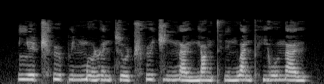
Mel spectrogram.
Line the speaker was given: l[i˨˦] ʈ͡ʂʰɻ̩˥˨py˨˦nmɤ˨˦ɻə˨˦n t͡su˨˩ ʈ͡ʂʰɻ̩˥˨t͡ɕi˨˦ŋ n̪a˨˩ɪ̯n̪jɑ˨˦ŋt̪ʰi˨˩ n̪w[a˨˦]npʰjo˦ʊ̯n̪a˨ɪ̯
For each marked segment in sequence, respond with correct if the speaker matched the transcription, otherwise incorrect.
correct, incorrect

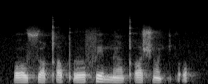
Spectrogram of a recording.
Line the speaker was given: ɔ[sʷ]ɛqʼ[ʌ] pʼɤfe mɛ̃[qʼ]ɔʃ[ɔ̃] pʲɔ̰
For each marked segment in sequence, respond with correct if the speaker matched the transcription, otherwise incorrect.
correct, correct, correct, correct

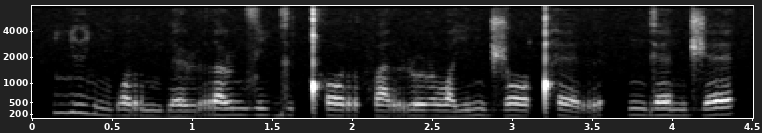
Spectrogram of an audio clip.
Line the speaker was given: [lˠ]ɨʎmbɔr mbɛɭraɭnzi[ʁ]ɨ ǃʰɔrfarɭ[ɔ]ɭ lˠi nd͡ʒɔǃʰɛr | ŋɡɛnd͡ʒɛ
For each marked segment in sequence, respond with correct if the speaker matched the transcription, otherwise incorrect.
incorrect, incorrect, incorrect

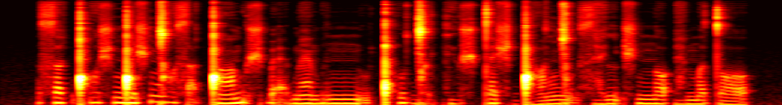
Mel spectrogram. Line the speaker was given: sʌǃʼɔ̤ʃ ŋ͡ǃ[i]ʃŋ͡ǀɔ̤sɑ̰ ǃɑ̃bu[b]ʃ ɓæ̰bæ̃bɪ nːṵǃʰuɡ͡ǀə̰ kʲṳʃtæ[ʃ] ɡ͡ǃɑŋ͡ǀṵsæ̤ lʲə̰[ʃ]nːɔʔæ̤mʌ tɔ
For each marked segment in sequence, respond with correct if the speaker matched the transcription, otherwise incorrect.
incorrect, incorrect, correct, correct

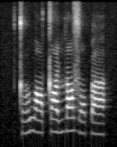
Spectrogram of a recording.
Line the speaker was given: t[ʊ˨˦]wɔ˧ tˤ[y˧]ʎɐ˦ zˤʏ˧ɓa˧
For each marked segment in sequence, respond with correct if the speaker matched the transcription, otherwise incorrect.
correct, correct

